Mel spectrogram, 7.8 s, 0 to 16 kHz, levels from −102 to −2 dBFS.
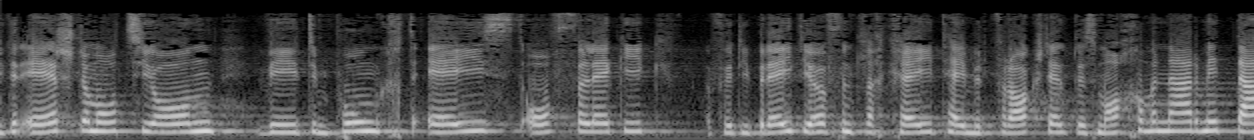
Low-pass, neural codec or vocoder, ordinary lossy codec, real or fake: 14.4 kHz; none; MP3, 48 kbps; real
